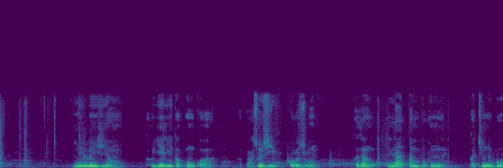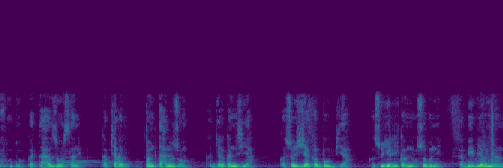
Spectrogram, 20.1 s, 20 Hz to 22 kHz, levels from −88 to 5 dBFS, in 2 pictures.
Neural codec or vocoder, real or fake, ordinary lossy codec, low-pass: none; real; AAC, 64 kbps; 9.9 kHz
